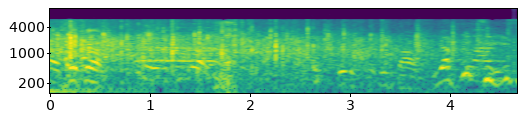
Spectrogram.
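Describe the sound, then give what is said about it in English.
An audience at a church service claps hands in a steady, dense patter that fills the whole stretch, with voices talking and calling out over the applause. “You can clap your hands if you feel like clapping.”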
